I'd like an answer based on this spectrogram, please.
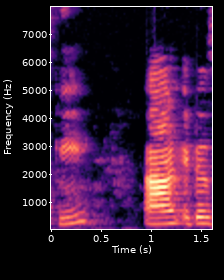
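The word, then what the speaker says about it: χ: it is represented by key actually it is x but it is pronounced as key and it is not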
